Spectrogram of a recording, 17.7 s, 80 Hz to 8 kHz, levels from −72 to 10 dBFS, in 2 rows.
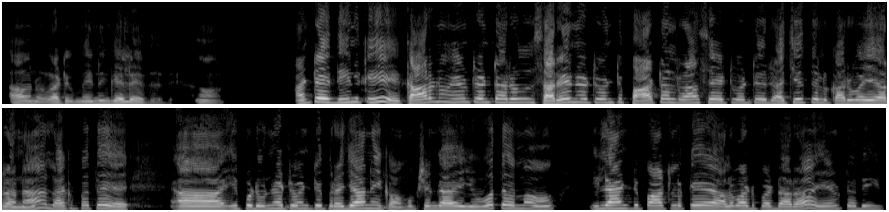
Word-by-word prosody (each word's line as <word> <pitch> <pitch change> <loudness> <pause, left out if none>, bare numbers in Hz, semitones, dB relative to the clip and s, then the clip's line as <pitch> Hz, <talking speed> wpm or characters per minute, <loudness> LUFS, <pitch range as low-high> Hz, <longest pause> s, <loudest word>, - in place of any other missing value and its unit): అవును. 175 0 -3
వాటికి 155 +1 -3
మీనింగే 180 +1 -1
లేదది. 110 -8 -6 0.3
ఆ! - - -7 1.0
అంటే 245 +7 +5 0.2
దీనికి 265 +1 -1 0.4
కారణం 290 +7 +4
ఏమిటంటారు? 270 -2 0 0.3
సరైనటువంటి 255 +5 +3
పాటలు 255 +3 +2
రాసేటువంటి 240 0 -2 0.2
రచయితలు 250 +6 -1
కరువయ్యారనా? 200 -4 +1 0.2
లేకపోతే 230 +3 -3 0.8
ఆహ్, 205 -1 +5
ఇప్పుడున్నటువంటి 235 +1 -2
ప్రజానీకం 235 -2 +1
ముఖ్యంగా 220 +2 -1 0.2
యువతేమో 245 +3 -2 0.6
ఇలాంటి 245 0 +3
పాటలకే 235 +1 0 0.2
అలవాటు 230 +2 -2
పడ్డారా 200 0 -1 0.2
ఏమిటది? 225 -1 -9
230 Hz, 85 wpm, -22 LUFS, 205-250 Hz, 1.0 s, అంటే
